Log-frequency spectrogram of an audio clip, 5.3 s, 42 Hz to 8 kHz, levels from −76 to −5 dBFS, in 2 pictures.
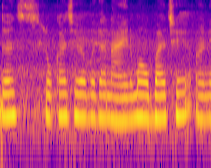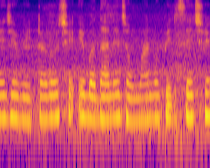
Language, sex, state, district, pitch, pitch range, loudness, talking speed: Gujarati, female, Gujarat, Gandhinagar, 205 Hz, 195-215 Hz, -18 LUFS, 195 wpm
